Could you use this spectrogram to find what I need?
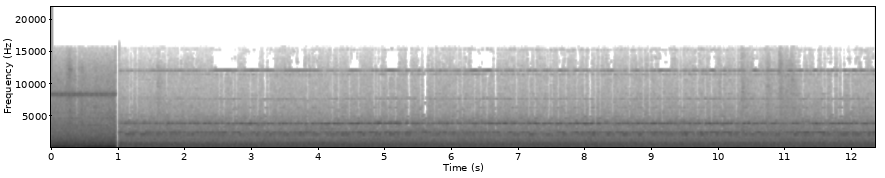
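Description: A diesel locomotive engine idles with a steady hum and whine.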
